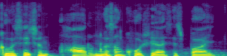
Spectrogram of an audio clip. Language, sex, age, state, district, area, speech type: Kashmiri, male, 30-45, Jammu and Kashmir, Ganderbal, rural, spontaneous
